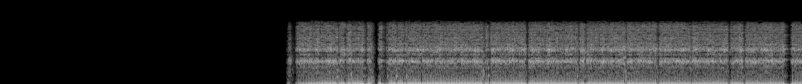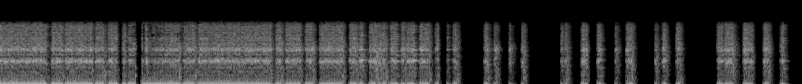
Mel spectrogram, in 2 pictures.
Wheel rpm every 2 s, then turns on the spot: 90, 160, 160, 160, 150, 140, 160, 160.
none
